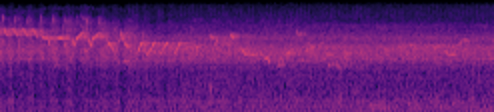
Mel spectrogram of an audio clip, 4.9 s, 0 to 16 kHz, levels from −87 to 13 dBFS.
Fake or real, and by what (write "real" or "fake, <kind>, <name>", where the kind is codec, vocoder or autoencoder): fake, vocoder, BigVGAN v2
